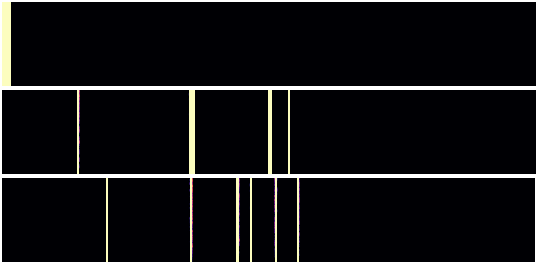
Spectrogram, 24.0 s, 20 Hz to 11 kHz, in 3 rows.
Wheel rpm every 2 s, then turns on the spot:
0, 0, 0, 0, 0, 0, 0, 0, 0, 0, 0, 0.
none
